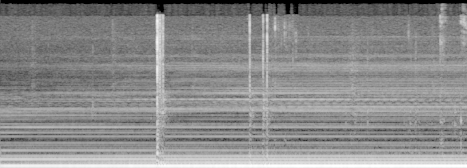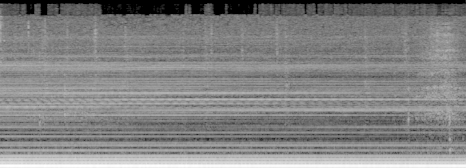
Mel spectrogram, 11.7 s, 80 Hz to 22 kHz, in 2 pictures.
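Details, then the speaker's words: Silvertone Model 6050 tube radio powered up on variac and dim bulb around 70–120 V AC: strong steady low mains-frequency hum from the speaker that never changes; badly humming. "There's our hum noise back."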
